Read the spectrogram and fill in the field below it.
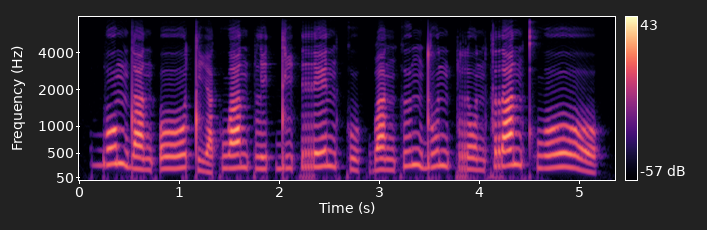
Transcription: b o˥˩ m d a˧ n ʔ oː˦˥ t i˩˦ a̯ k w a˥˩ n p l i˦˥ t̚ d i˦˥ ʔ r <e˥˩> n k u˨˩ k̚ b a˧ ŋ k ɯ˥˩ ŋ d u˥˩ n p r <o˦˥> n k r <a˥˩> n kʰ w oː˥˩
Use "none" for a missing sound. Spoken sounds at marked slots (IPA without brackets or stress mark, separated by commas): e˥˩, o˧, a˥˩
